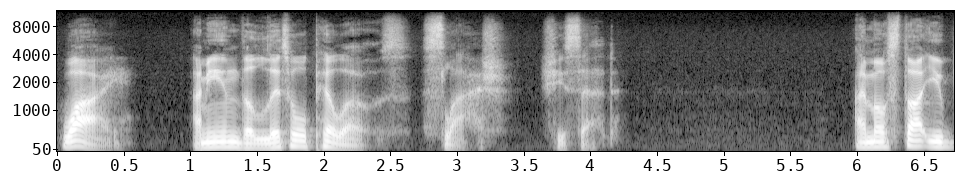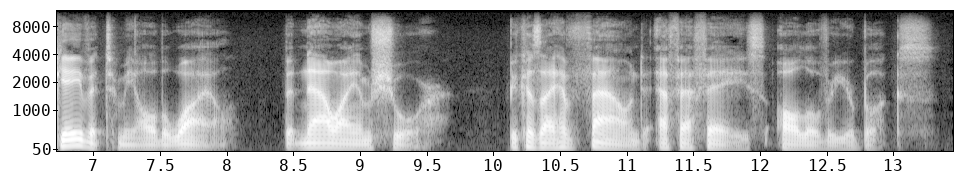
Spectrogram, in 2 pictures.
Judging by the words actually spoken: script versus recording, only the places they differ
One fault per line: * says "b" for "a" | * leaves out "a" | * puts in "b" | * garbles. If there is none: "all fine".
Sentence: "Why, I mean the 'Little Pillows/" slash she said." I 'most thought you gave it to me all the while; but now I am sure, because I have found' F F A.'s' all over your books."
all fine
